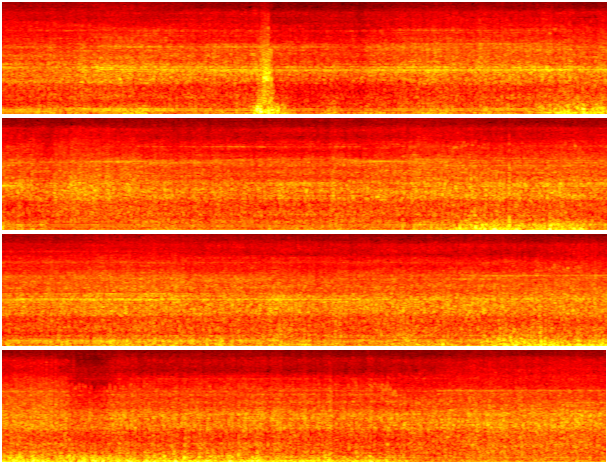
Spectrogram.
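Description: Motorcycle engine running steadily at cruising speed, with wind rumbling on the microphone in gusts. A single sharp knock about three seconds in.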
